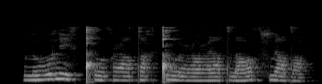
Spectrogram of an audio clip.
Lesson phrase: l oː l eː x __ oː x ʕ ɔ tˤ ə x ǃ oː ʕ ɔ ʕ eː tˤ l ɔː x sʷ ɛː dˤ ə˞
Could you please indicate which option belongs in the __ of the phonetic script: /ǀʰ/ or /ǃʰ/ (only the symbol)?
ǃʰ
